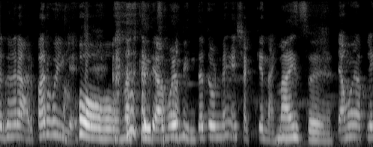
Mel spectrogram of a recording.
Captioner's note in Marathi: हास्य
